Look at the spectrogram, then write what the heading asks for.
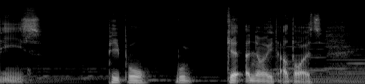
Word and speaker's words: Ys: But anyway, yes, pointed out, it is spelled YS, but it just said Ease.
